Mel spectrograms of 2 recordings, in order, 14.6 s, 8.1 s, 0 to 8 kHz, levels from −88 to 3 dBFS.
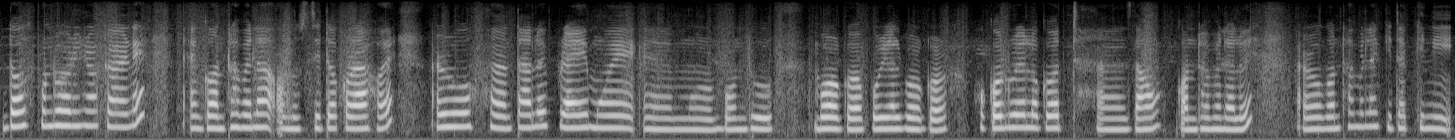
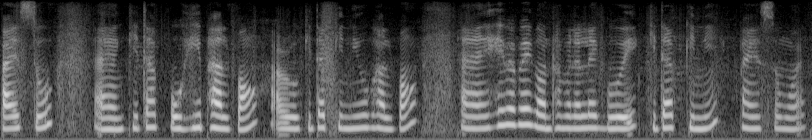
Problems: background sounds at intervals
